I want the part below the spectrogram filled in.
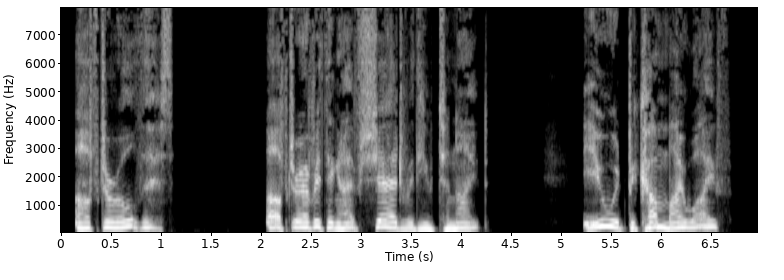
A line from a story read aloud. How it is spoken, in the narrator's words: he said, his voice ragged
